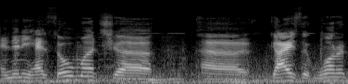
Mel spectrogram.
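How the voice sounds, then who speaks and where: Music plays in the background behind a man. His fairly high voice has lively intonation. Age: 80s+. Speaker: motorcycle land speed racer. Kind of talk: interview answer. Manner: rambling, casual.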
